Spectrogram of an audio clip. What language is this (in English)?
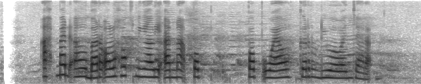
Sundanese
